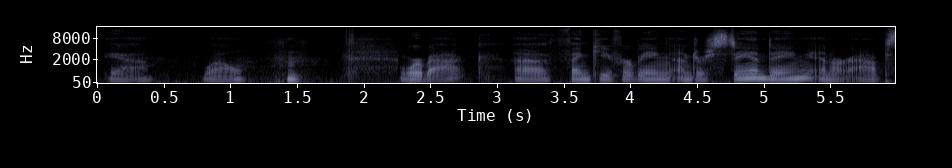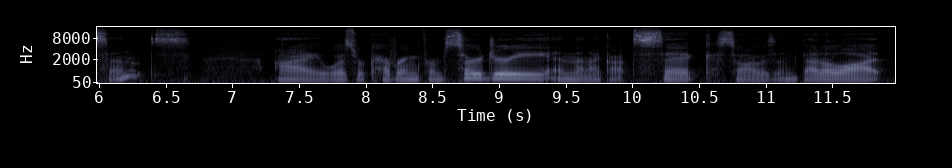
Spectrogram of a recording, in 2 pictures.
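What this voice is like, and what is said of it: Slightly raspy voice. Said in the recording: “Your voice sounds a little raspy.”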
